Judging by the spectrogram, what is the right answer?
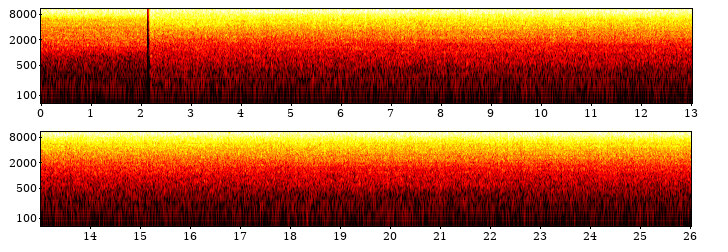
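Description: Steady rushing hiss of a coffee bean colour sorter at work, green beans streaming out of its outlet chute into a woven sack. One sharp click about two seconds in.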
